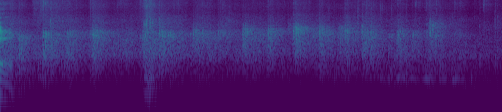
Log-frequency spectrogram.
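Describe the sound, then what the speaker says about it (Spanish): A congregation at a Sunday service claps together, the applause rising and falling in loose waves while voices carry over the clapping throughout. "Dele un aplauso al Señor"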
